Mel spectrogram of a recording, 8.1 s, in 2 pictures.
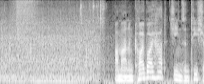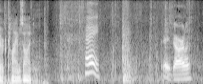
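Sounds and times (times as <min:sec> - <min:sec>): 
large truck halting with air brakes: 0:00.2 - 0:00.9
speech: 0:02.3 - 0:04.9, 0:05.8 - 0:06.7, 0:07.3 - 0:08.0.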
